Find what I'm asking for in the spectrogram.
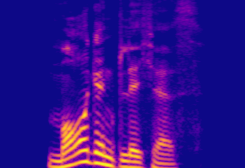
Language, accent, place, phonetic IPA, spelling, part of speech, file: German, Germany, Berlin, [ˈmɔʁɡn̩tlɪçəs], morgendliches, adjective, De-morgendliches.ogg
- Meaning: strong/mixed nominative/accusative neuter singular of morgendlich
